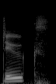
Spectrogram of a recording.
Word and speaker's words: Dukes: Like, I don't really want to read that off his quote, but Richard it's pronounced Dukes like nukes, because we were all struggling calling them ducks for the first day.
